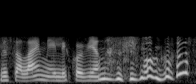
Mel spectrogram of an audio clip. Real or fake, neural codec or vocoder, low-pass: real; none; 3.6 kHz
